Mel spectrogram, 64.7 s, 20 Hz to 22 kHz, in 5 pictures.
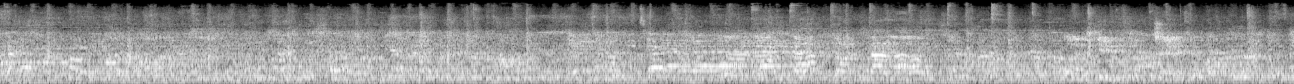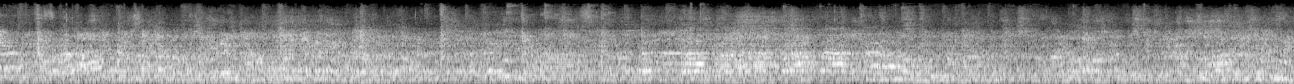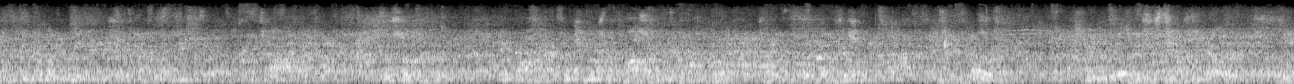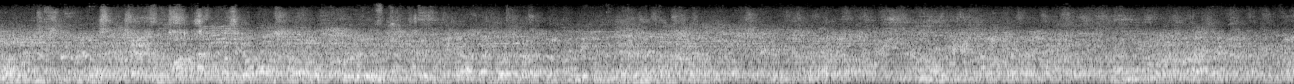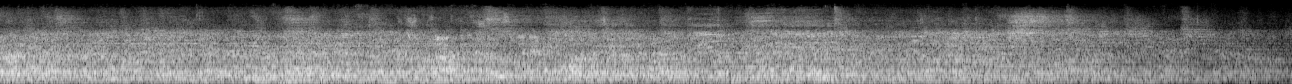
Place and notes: Westend-Süd, Frankfurt am Main, Deutschland - frankfurt, fair, hall 6
Inside hall 6 of the frankfurt fair areal. Walking through the electronic devices department of the music fair. The sound of people crossing and talking overshadowed by different kinds of music from the exhibitor stands.
soundmap d - social ambiences and topographic field recordings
